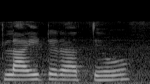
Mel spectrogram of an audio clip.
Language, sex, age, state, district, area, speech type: Sindhi, female, 45-60, Gujarat, Surat, urban, spontaneous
